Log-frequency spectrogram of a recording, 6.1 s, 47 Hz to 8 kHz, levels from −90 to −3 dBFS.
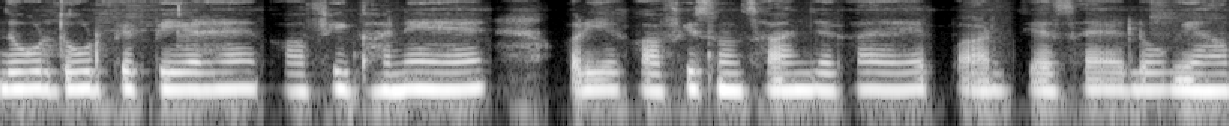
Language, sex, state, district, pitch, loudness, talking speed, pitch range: Hindi, female, Delhi, New Delhi, 210 Hz, -14 LUFS, 195 wpm, 195-215 Hz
